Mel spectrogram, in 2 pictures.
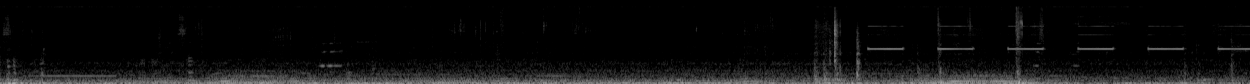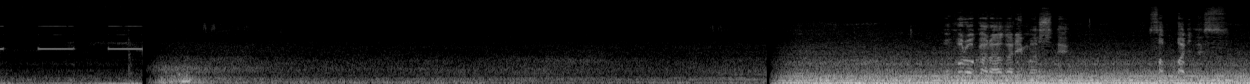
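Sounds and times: van engine rumbling: 0.0 - 25.0
electronic warning beeps: 8.7 - 14.0.

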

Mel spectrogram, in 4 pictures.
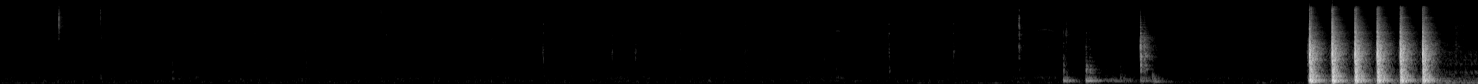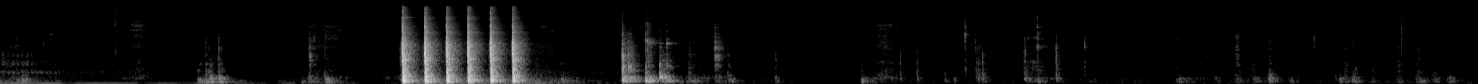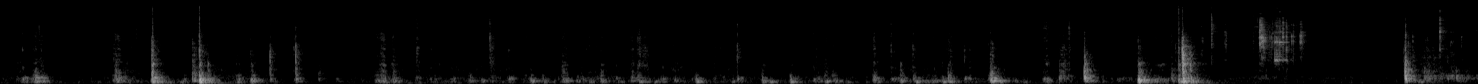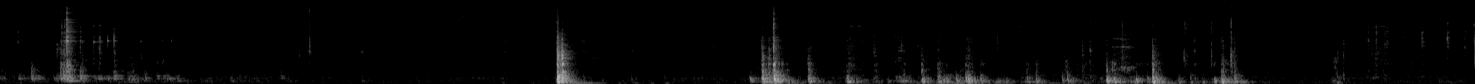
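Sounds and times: loud wooden knock: 13.1 - 14.7, 18.8 - 20.2.

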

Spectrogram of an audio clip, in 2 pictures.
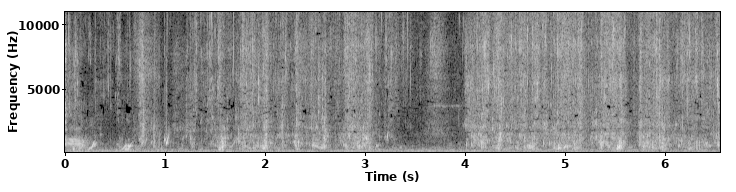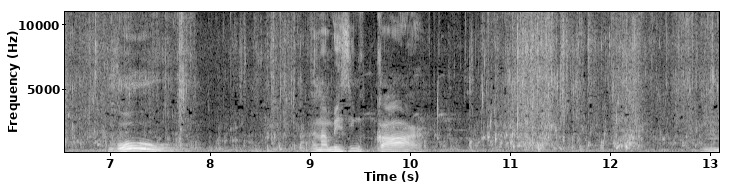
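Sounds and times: hand sloshing through muddy water: 0.0 - 9.2, 10.7 - 13.0.

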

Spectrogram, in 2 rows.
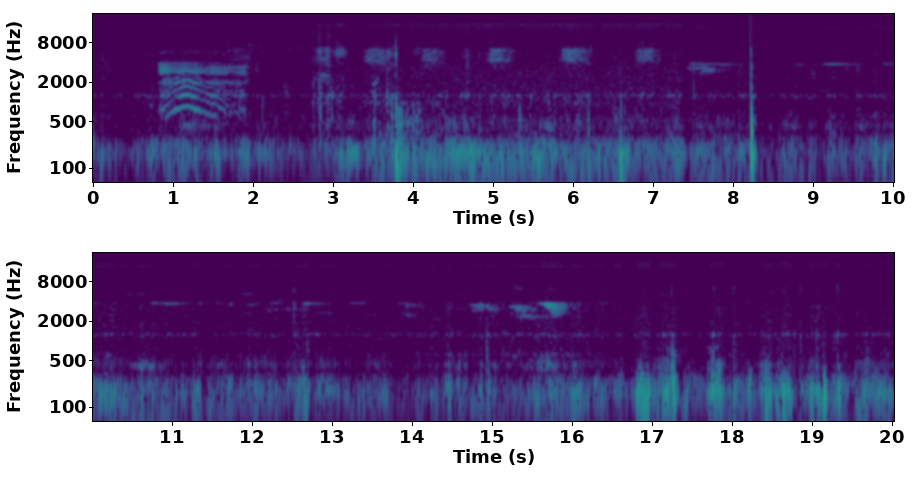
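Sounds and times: cat purring: 0.6 - 7.2.

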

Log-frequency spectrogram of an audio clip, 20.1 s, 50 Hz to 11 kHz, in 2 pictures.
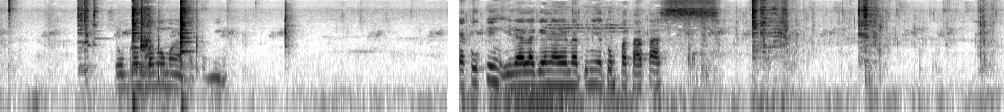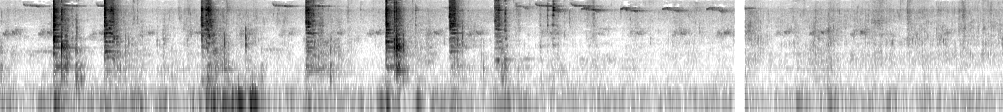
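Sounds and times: metal spatula scraping a wok: 0.0 - 2.1, 6.7 - 16.4.

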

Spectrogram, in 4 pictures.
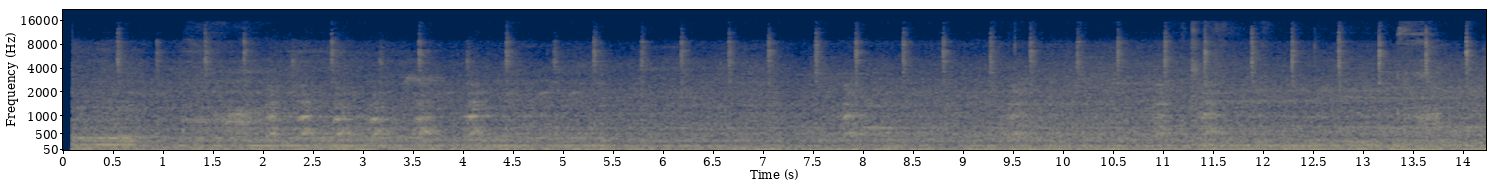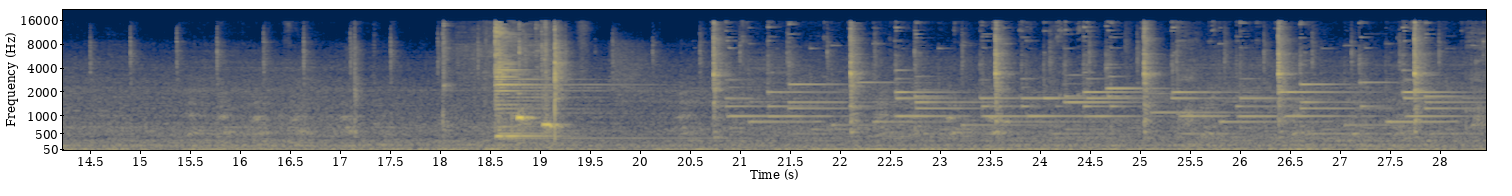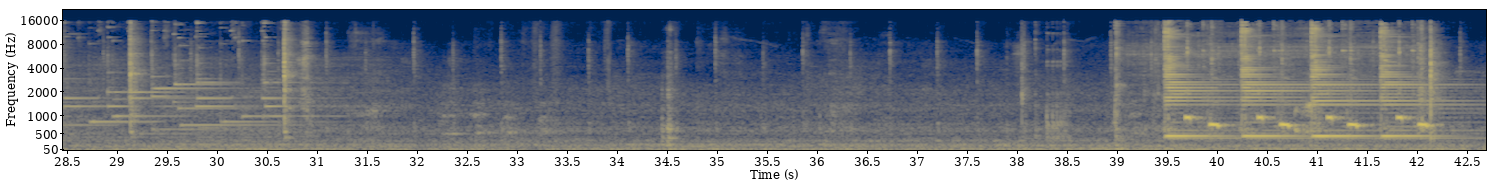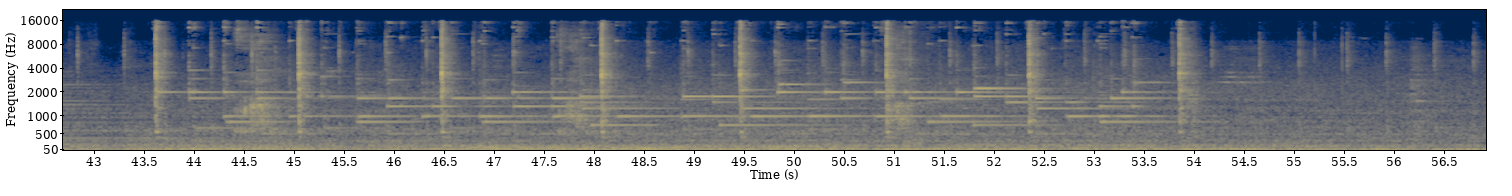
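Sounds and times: clock ticking: 0.2 - 56.9
cuckoo clock calls: 18.0 - 31.3, 39.0 - 55.8
cuckoo clock whistle call: 18.5 - 19.6, 39.2 - 42.8.

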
